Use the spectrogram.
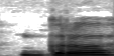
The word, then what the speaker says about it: ग्रह: यहाँ पर जो र वाला ग्रह है इसका उच्चारण भी ग्रह है। ठीक है, ग्रह, ऐसे ग्रह, और इसका अर्थ क्या होगा, नक्षत्र।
